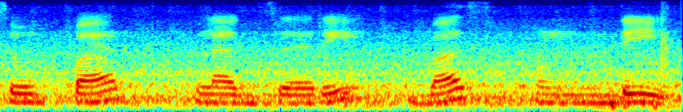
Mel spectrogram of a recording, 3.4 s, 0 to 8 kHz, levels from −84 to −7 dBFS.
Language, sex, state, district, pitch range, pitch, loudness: Telugu, female, Andhra Pradesh, Sri Satya Sai, 170-185 Hz, 175 Hz, -17 LUFS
